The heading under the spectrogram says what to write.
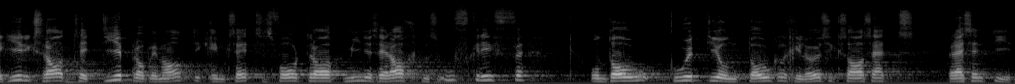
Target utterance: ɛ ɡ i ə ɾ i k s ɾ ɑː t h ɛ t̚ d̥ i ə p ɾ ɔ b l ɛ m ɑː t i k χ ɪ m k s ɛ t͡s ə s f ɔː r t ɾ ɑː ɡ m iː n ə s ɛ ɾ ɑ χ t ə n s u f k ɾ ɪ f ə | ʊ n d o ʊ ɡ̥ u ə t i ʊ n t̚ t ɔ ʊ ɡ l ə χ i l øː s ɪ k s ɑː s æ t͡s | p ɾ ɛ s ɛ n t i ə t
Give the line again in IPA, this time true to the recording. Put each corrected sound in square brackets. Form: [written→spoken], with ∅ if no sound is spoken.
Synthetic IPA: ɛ ɡ i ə ɾ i k s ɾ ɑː t h ɛ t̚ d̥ i ə p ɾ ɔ b l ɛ m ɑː t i k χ ɪ m k s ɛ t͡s ə s f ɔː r t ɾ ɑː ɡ m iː n ə s ɛ ɾ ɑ χ t ə n s u f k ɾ ɪ f ə | ʊ n d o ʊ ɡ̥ u ə t i ʊ n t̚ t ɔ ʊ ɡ l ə χ i l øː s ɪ k s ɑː s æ t͡s | p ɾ ɛ s ɛ n t i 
